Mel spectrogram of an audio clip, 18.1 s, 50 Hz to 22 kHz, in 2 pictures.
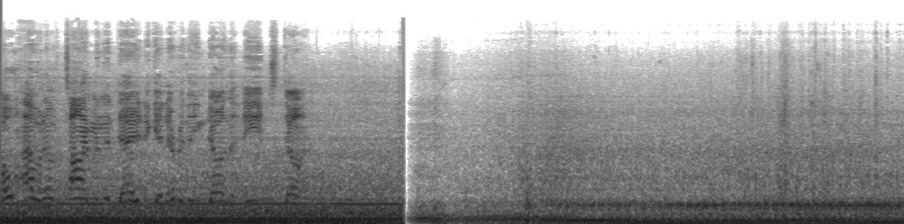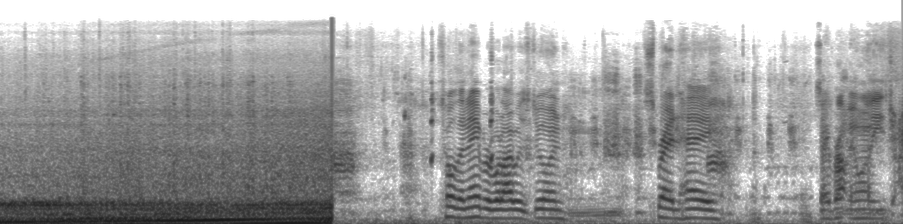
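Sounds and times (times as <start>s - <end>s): truck engine and road rumble: 0.0s - 12.4s.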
